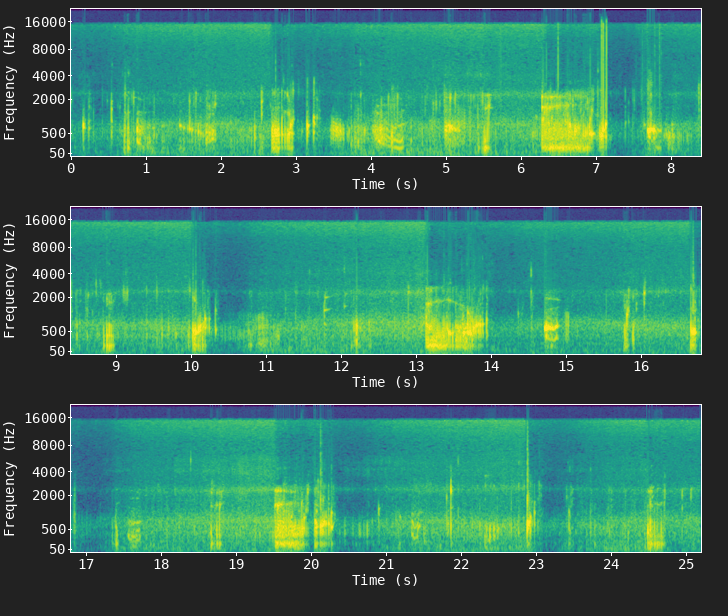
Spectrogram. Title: listening to stomach growling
